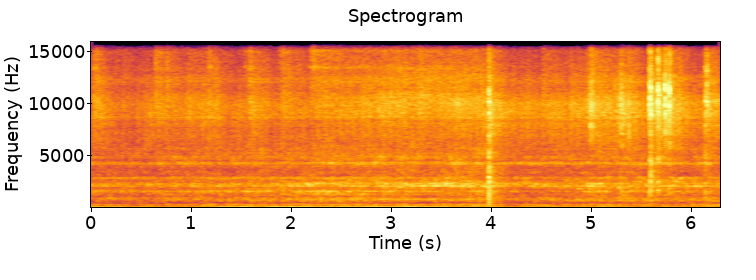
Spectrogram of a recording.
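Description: Steady low mechanical hum with a faint fluttering whir over it, and a single sharp click about four seconds in.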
